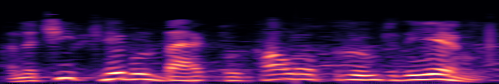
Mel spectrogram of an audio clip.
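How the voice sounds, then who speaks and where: An actor playing a steady adult secret agent who leads the team, sounding calm and assured, in a 1930s radio serial. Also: male voice, on the high side, fast talker, lightly acted. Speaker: hero's uncle and agent. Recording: muffled vintage radio recording.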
